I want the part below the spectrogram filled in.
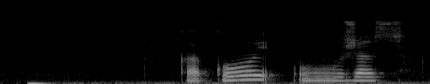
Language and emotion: Russian, sad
